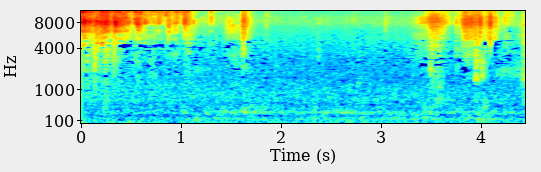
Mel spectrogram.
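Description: Coffee stout being poured from a can into a glass: a high fizzing hiss of beer and foam in the first second or so that fades away, then a little more fizz near the end.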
